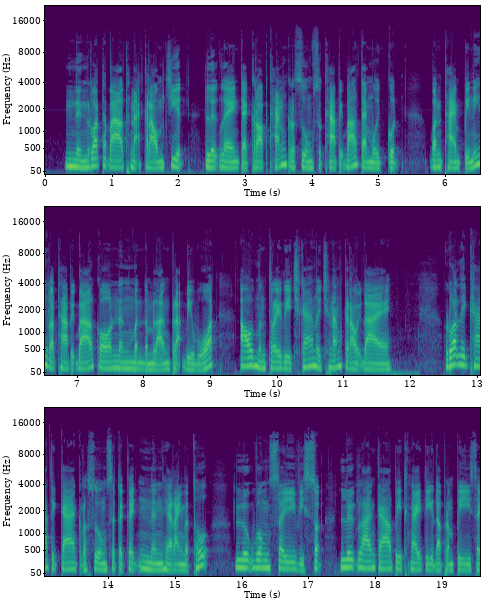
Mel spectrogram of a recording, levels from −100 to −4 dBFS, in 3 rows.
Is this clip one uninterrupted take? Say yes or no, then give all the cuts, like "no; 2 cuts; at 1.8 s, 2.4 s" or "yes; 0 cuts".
yes; 0 cuts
